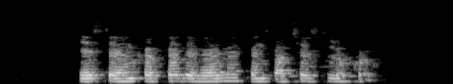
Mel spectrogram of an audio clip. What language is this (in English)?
Romanian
